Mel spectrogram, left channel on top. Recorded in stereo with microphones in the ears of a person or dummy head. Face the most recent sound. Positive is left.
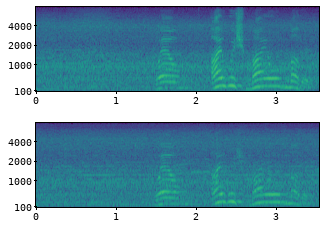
turn(degrees=75)  # may be behind; listen again after turning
